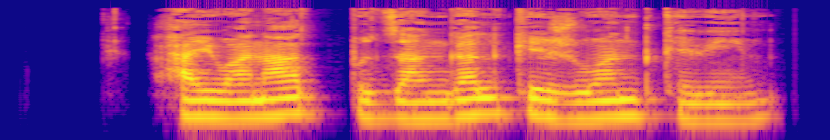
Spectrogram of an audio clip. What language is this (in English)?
Pashto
